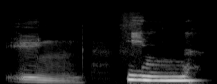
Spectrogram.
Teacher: the NG is just me lifting my tongue at the back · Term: NG sound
